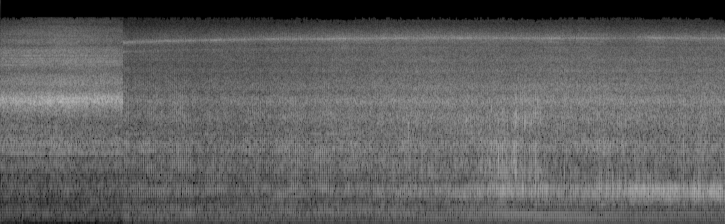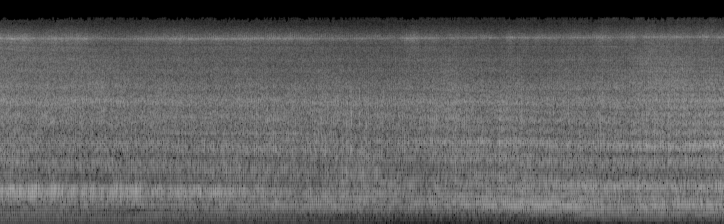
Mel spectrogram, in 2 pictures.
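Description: Medical helicopter lifting off and climbing away: steady turbine whine over the rotor's beat, growing louder about ten seconds in and again near the end as it passes overhead.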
